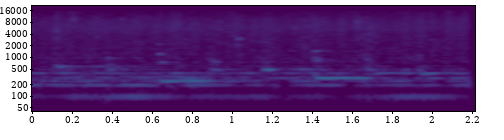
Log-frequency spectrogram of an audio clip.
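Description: A steady wash of heavy rain falls continuously at night, a soft hiss with scattered drops, fairly quiet and even throughout, with a low constant hum underneath.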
